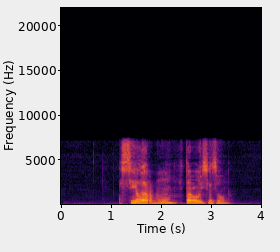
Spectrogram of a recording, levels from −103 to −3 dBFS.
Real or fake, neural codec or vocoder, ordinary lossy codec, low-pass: fake; codec, 32 kHz, 1.9 kbps, SNAC; none; 7.2 kHz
